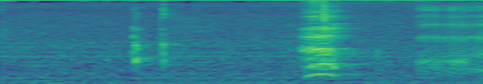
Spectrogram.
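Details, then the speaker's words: Baby boy awake, possibly tired: faint clicks, then one brief, sharp voiced hiccup in a quiet room; hiccups. "Did I hear a hiccup? You're not sure what you're thinking, huh? Tired hiccups?"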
